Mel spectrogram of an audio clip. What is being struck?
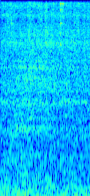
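Nothing is struck.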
